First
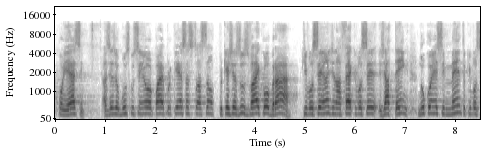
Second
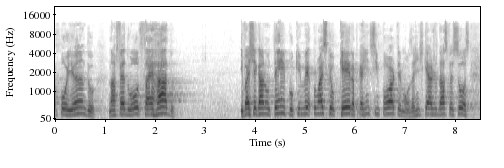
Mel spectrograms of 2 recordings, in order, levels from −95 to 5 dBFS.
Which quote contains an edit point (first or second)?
first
